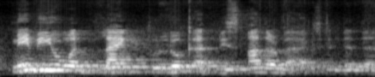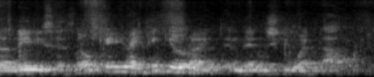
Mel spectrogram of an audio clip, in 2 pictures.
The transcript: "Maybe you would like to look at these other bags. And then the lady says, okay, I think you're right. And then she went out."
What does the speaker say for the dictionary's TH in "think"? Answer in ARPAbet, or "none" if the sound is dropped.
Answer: T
